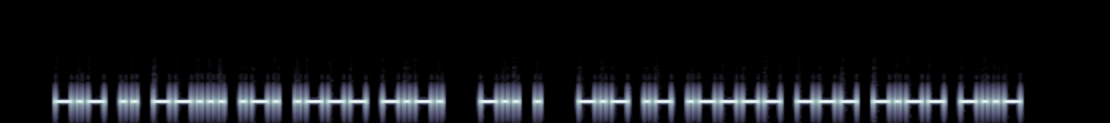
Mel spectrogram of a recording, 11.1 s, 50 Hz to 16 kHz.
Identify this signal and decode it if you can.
Morse code, heard as a keyed tone, about 22 wpm, 700 Hz. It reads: KI7RJC DE KA1OYX
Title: USA Callsign DE Callsign - 6 Characters - 22wpm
